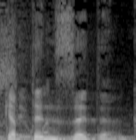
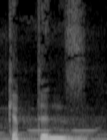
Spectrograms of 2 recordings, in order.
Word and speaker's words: Captains: Et non pas les Captains Z, comme certains ont tendance à prononcer. La bonne prononciation, sachez-le, c'est Captains.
